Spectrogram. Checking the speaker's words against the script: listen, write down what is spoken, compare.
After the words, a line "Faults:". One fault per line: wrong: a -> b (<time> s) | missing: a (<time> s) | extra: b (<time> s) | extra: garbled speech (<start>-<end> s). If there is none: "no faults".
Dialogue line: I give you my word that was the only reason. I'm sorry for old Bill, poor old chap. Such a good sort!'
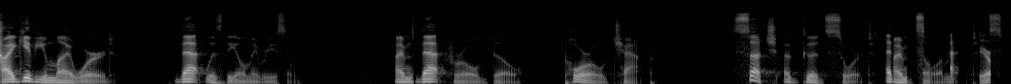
I give you my word that was the only reason. I'm that for old Bill, poor old chap. Such a good sort!' [garbled]
Faults:
wrong: sorry -> that (4.2 s)
extra: garbled speech (8.9-10.0 s)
